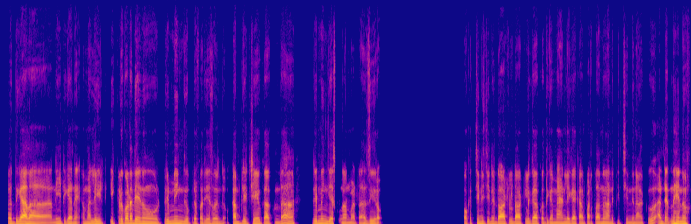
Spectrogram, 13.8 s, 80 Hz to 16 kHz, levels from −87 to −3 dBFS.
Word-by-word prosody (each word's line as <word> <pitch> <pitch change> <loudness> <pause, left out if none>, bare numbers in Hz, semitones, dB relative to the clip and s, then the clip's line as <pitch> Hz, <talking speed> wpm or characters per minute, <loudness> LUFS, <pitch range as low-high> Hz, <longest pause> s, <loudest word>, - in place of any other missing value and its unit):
కొద్దిగా 130 +3 +3
అలా 125 -1 +5 0.4
నీటుగానే 120 0 0 0.2
మళ్ళీ 120 +3 +2
ఇట్ 120 - -12
ఇక్కడ 150 +4 -2
కూడా 165 0 +6
నేను 135 -2 +3 0.4
ట్రిమ్మింగ్ 145 0 0
ప్రిఫర్ 120 0 -4
చేసే 115 +1 -3
వ - - 0
అంటే, 130 - -8 0.2
కంప్లీట్ 135 +3 0
షేవ్ 130 0 +1
కాకుండా, 115 +9 0 0.5
ట్రిమ్మింగ్ 160 -1 0
చేసుకున్నానన్నమాట 110 -2 -3 0.2
జీరో. 120 -4 0 1.7
ఒక - - -5
చిన్ని 135 -1 0
చిన్ని 135 -1 -3
డాట్లు 130 +1 +4
డాట్లుగా 125 +2 +1
కొద్దిగా 120 -2 -4
మ్యాన్‌లీ‌గా 120 +2 +1
కనపడతాను 120 +1 -1
అనిపిచ్చింది 115 0 -7
నాకు. 105 +5 -7 0.2
అంటే 140 +2 +2 0.2
నేను 140 -2 +5
125 Hz, 135 wpm, -24 LUFS, 115-135 Hz, 1.7 s, కూడా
